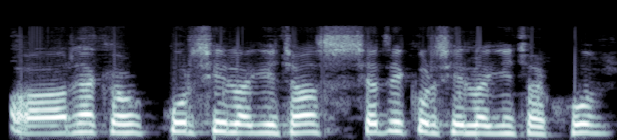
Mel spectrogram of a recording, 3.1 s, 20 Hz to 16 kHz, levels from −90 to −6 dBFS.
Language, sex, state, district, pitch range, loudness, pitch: Garhwali, male, Uttarakhand, Uttarkashi, 215-235 Hz, -12 LUFS, 225 Hz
